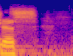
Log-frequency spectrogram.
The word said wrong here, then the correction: prescient: and... – it's prescient. – It's prescient. – It is. It's prescient.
